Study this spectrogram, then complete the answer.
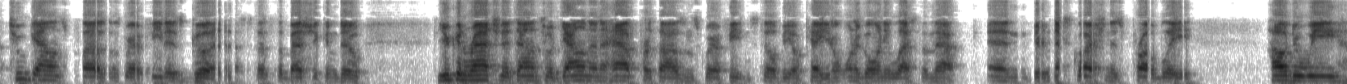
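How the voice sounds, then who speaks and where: A man's mid-range, a bit bright voice comes through a low-quality recording. He hosts a dealer network conference call, answering questions and advising informally. He speaks bluntly and colloquially, repeating key points for emphasis.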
